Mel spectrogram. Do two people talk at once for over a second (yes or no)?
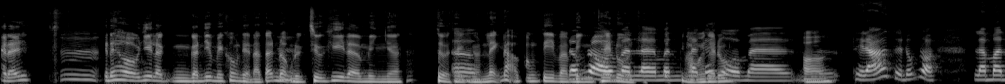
yes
